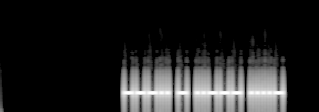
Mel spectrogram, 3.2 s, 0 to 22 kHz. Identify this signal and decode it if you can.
Morse code, heard as a keyed tone, about 40 wpm, 700 Hz. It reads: 8T24
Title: Common Cut Numbers - 4-Digit 40wpm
